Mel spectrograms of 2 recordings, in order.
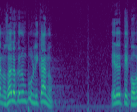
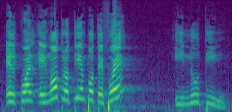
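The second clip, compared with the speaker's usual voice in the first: emphatic preaching; 3 semitones higher, 11 dB louder, much slower than usual. Acted. Reads verse with force.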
